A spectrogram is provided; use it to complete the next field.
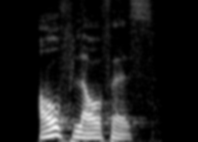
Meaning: genitive singular of Auflauf
- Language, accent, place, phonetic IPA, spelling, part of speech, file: German, Germany, Berlin, [ˈaʊ̯fˌlaʊ̯fəs], Auflaufes, noun, De-Auflaufes.ogg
